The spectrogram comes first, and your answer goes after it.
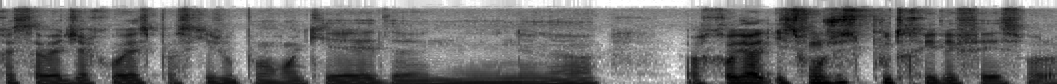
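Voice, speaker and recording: Against a quiet background, a man talks very fast at medium pitch, in a dark, mellow tone. His intonation is monotone and flat, and the sound is dry and close with no echo. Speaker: gaming YouTuber. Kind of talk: gameplay commentary.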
